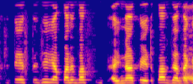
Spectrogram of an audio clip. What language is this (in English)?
Punjabi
